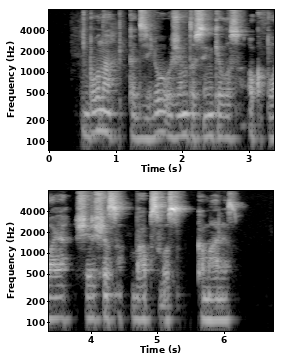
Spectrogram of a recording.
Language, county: Lithuanian, Vilnius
